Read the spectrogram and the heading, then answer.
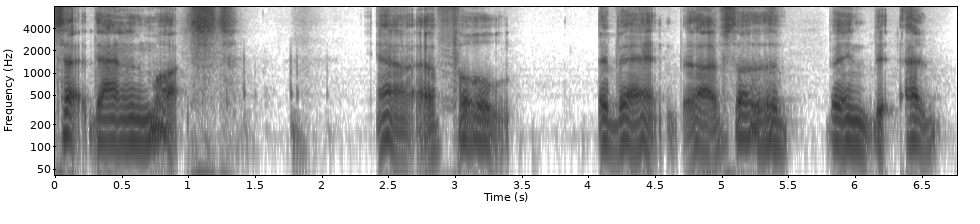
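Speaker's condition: Cerebral palsy; cerebral palsy affecting the muscles, once cold stays cold; second COVID vaccine dose, Pfizer chosen on doctor's advice over AstraZeneca due to blood clot risk

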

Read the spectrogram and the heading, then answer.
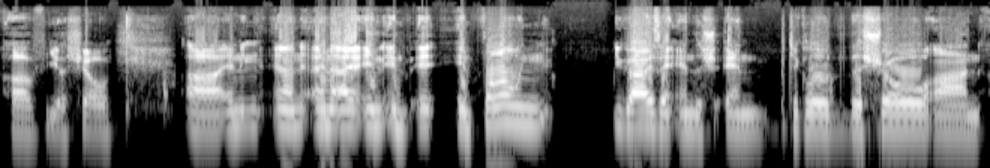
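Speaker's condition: Stuttering; repeated sounds

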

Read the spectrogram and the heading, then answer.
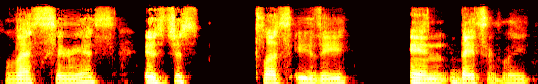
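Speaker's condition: Spinal muscular atrophy, severe; genetic

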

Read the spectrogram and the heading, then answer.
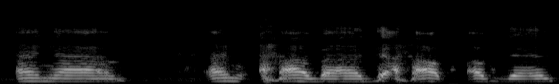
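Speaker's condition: ALS; diagnosed at age 27; voice box going, slurred speech, speaks very slowly, hard to hear

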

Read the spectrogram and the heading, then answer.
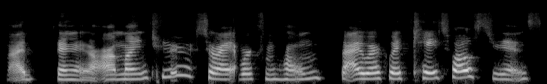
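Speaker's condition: Cerebral palsy; wheelchair use, onset before birth

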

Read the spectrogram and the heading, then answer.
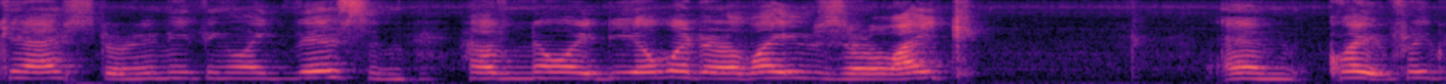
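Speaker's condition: Cerebral palsy; wheelchair user

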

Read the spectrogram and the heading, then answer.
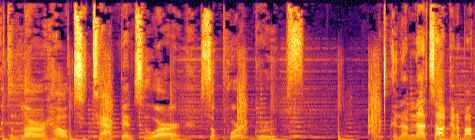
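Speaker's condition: No condition

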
